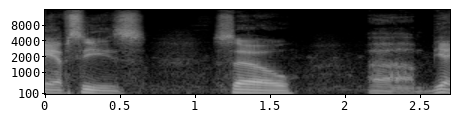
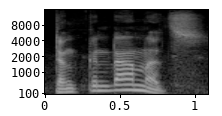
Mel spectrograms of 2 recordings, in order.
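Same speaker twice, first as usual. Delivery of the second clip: Dunkin' Donuts in a higher, savouring lilt; fun to say; 6 semitones higher than usual. Shown as a demonstration. Host saying the name again for fun, high playful lilt. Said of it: "it's fun to say".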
